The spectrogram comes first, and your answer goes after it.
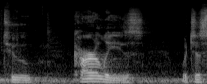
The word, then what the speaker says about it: Karlys: I am going to change the name to Carly's, which is spelled Karlys, a mix of my mom's name and mine, a little Karen and a little Kelly.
